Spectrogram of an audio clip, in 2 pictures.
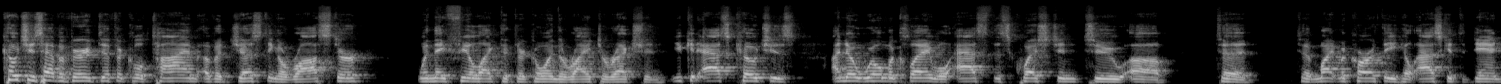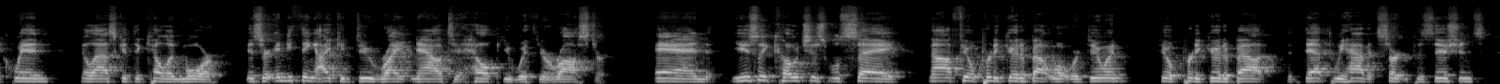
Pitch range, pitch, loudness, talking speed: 130-150 Hz, 140 Hz, -22 LUFS, 180 wpm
